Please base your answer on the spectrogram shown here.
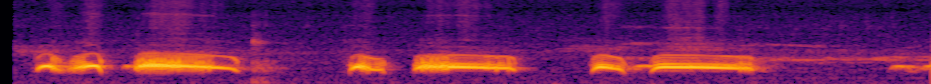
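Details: Decoy spotted dove with a prized 'thổ cục' voice style; low, mellow coos in three repeated phrases, each a short double note followed by a longer drawn-out coo, with a softer trailing note at the end.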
